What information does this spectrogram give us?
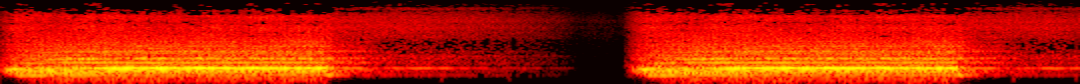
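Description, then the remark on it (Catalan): At a train station on the Barcelona–Mataró railway line, a passing train's whistle sounds two long, loud blasts separated by a brief pause, each with a breathy steam hiss and a short fading tail. No voices are heard. “Ah, escolteu. Ara passarà un tren.”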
